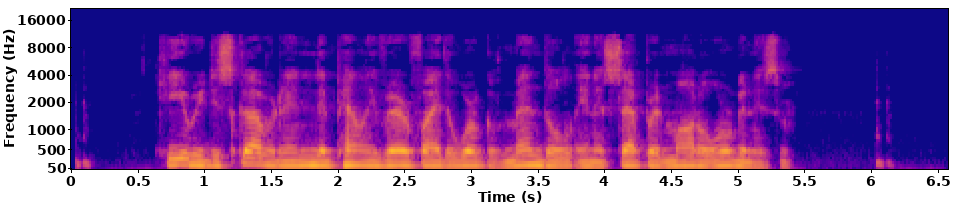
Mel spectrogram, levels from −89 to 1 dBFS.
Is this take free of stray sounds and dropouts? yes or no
yes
